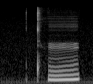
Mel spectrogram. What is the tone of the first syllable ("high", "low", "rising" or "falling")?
rising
